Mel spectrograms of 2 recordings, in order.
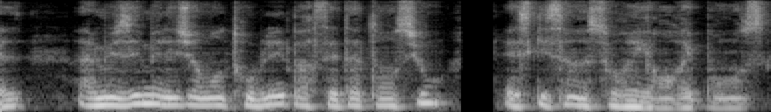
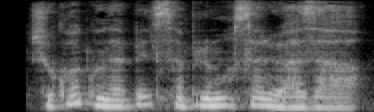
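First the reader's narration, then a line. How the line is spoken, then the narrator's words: Soft laughing reply. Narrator (French): répondit-elle en riant doucement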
